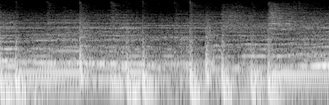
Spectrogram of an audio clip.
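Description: A live band plays an instrumental passage: drum kit hits over a bass guitar line and held keyboard chords, with no singing.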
